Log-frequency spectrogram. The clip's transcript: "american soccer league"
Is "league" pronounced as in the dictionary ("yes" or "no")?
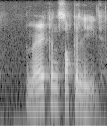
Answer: yes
